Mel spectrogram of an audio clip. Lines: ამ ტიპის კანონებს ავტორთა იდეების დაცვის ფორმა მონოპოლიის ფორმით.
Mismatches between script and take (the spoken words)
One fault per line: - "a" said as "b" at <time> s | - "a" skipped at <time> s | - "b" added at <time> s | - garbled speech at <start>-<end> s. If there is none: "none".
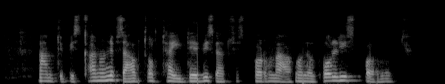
none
